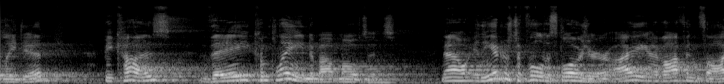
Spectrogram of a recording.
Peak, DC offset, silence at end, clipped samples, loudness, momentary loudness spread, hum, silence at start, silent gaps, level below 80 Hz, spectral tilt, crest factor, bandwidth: -6 dBFS; under 0.1%; 0 s; under 0.1%; -21 LUFS; 12 LU; none; 0 s; none; -50 dBFS; -7.5 dB/octave; 16 dB; 16 kHz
